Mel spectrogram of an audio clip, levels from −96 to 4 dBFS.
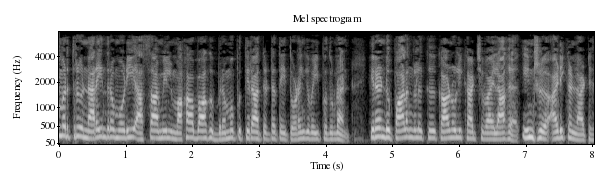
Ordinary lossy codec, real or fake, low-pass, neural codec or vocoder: AAC, 48 kbps; real; 7.2 kHz; none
